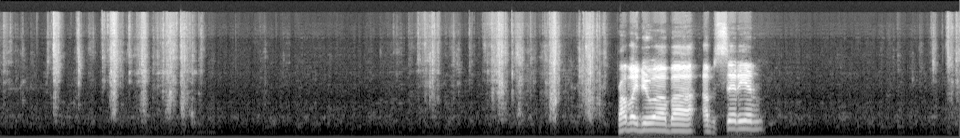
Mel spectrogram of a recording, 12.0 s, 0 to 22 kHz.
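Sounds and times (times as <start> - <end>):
foil wrappers crinkling: 0.0 - 2.7, 4.9 - 7.7, 11.5 - 12.0.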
